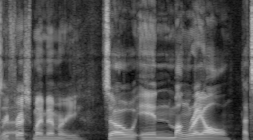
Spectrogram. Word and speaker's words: Montreal: So in Montreal, that's how it's pronounced.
